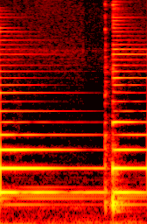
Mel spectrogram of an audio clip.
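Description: A single note is played on a slide guitar with the slide pressed all the way down to the fret, giving a clear sustained tone that fades slowly, then a brief scrape and a renewed attack near the end.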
